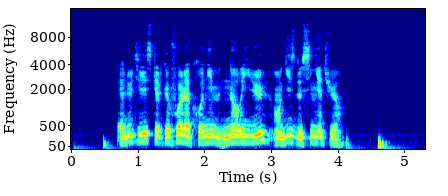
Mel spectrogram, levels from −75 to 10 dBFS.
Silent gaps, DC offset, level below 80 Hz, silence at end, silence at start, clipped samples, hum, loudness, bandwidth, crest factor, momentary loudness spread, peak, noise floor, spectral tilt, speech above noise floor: none; under 0.1%; -44 dBFS; 0.55 s; 0.5 s; under 0.1%; none; -22 LUFS; 11.5 kHz; 18 dB; 12 LU; -6 dBFS; -57 dBFS; -6 dB/octave; 36 dB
